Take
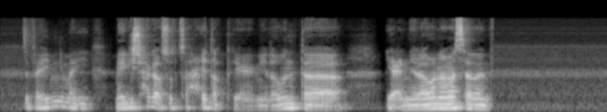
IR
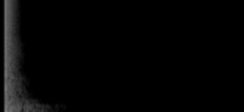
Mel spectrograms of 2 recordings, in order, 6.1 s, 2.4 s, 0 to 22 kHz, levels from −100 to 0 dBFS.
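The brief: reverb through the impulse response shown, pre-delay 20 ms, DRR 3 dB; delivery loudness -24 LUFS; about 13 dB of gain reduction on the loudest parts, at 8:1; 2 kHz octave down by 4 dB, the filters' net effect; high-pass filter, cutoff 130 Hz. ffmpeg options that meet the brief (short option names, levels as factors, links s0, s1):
-filter_complex "[0:a]highpass=130,equalizer=f=2000:t=o:g=-6,acompressor=threshold=0.0447:ratio=8,asplit=2[s0][s1];[1:a]atrim=start_sample=2205,adelay=20[s2];[s1][s2]afir=irnorm=-1:irlink=0,volume=0.944[s3];[s0][s3]amix=inputs=2:normalize=0,volume=2.24"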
